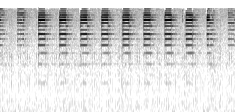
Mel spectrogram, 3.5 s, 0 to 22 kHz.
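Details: ESC on a CX20 quadcopter beeping steadily, about three high beeps a second, evenly spaced, with no motor running; the speed controller flags a deliberately loosened signal lead between ESC and APM, fixed by pushing the white wire back in place.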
